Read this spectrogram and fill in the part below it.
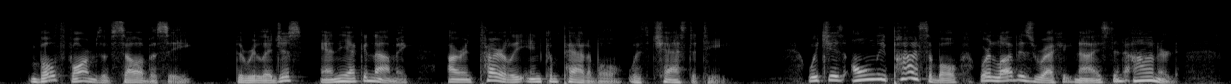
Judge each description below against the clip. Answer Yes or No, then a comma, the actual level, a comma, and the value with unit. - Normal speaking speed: No, slow, 115 wpm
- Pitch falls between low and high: No, low, 125 Hz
